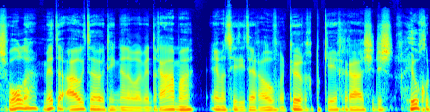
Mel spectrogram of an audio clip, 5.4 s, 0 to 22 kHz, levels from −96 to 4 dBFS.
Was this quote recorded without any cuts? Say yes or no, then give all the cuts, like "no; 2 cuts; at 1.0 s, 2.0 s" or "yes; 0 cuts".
yes; 0 cuts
